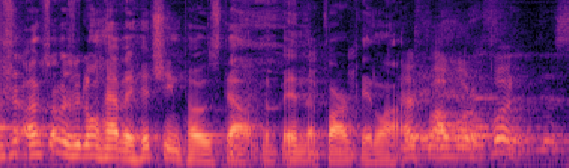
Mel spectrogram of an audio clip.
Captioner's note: laughter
